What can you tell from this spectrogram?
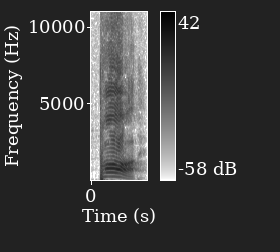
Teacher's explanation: जैसे आपने टॉ बोला, टॉ मतलब जीभ जो है थोड़ा सा देखिएगा मुड़ जाता है, ठौ जीभ आपको मुड़ जा रहा है, ये आपका हो गया मूर्धन्य वाली बात है।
